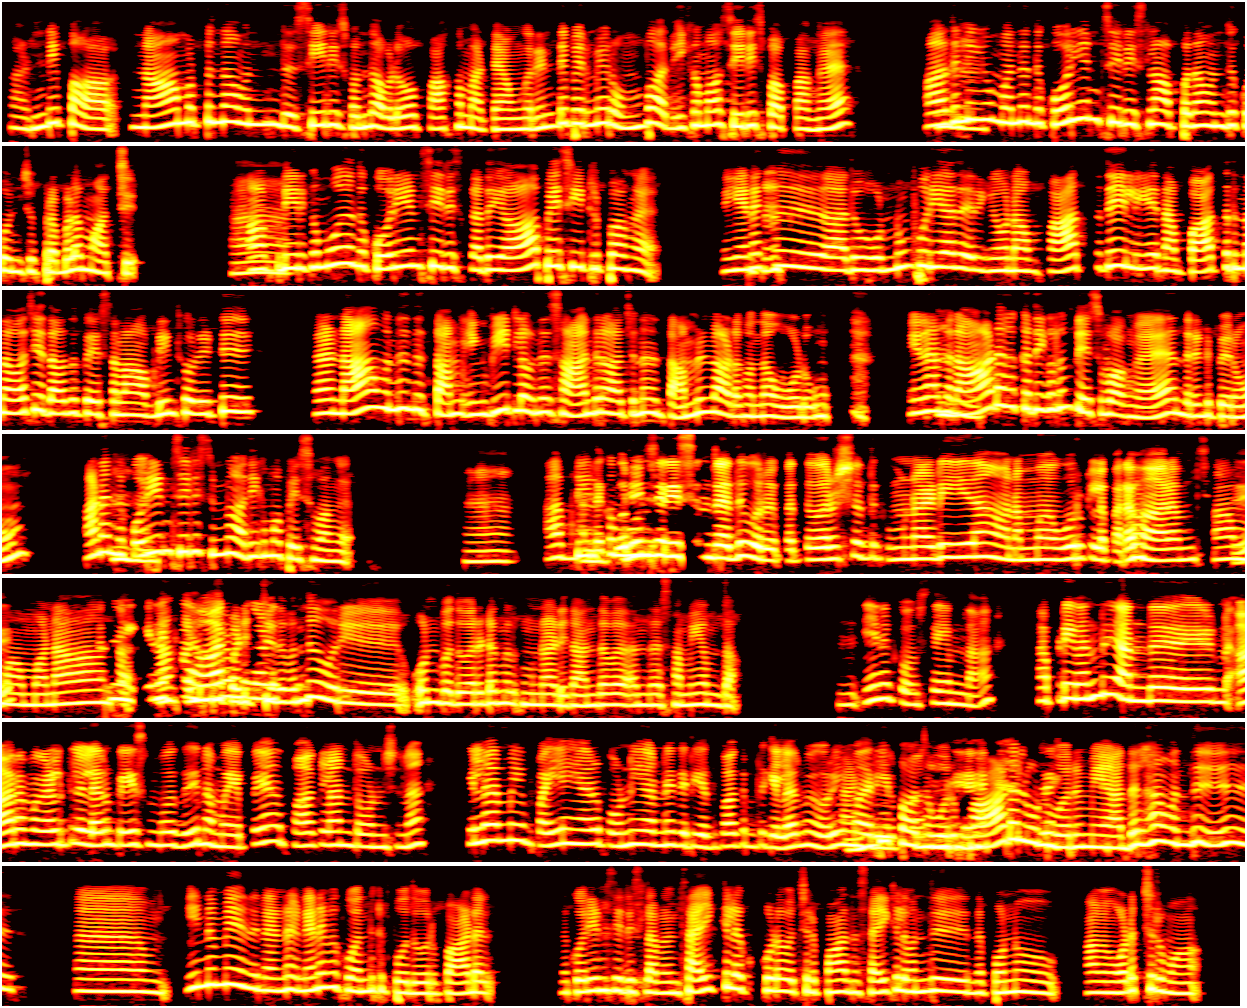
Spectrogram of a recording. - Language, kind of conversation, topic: Tamil, podcast, நண்பர்களுக்குள் நெருக்கம் எப்படி உருவாகிறது?
- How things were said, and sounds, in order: laugh; laughing while speaking: "ஓடும்"; laughing while speaking: "பரவ"; laughing while speaking: "ஒரேமாரி இருப்பாங்க"; unintelligible speech; laughing while speaking: "அதெல்லாம் வந்து"; "போகுது" said as "போது"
